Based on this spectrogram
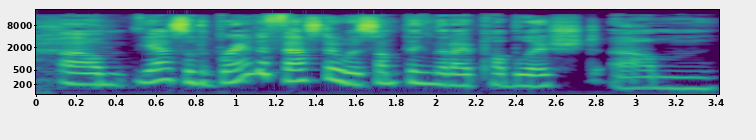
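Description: A woman speaks with a Midwestern accent and ordinary pitch variation. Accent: American (Midwest). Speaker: graphic facilitator and author. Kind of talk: interview.

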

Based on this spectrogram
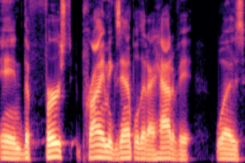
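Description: With a dark, mellow tone, a man speaks at a fairly low pitch and with fairly even intonation on a very clean recording with a silent background. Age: 30s. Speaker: returning podcast guest. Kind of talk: casual chat.

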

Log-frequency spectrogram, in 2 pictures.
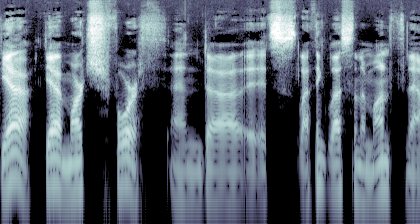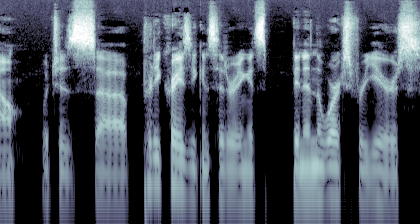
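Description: In a very clean recording with a silent background and a dry, close sound with no echo, a man speaks with an American accent. His pitch is fairly low, varies in an ordinary way, and his pace is moderate. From New York City. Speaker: musician. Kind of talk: casual interview. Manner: halting, repeats words.

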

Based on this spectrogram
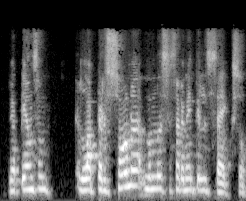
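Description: A woman with a Portuguese accent speaks in a high pitch. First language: Portuguese (speaking Spanish). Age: 40s. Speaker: university lecturer and political campaign author. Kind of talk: interview.

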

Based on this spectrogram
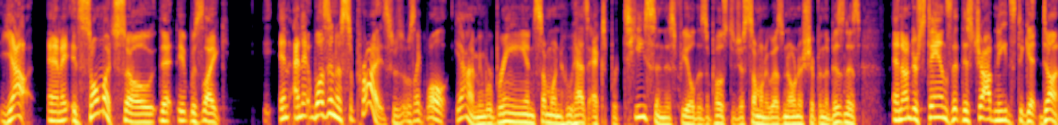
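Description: A fairly high male voice with an American accent, very wide pitch swings and a very fast pace, on a very clean recording with a silent background and a dry, close sound with no echo. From US Northeast. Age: 50s. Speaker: podcast host. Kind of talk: casual chat.

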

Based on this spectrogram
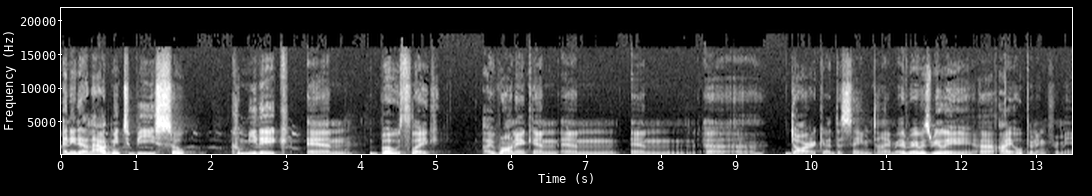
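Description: Speaking very slowly with fairly even intonation, a man with an Italian accent has a very deep, low voice. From northern Italy, Milan. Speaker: sculptor and installation artist. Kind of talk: casual interview.

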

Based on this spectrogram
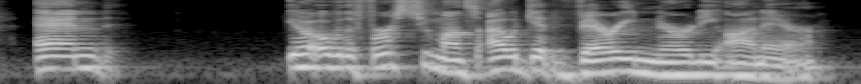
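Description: A man talks at a fairly quick pace in a fairly high voice. His intonation is lively. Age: 20s. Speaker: meteorologist. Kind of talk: interview. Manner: animated; halting.

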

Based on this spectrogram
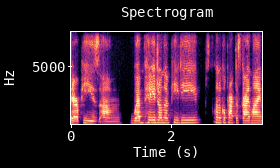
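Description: A woman speaks in a monotone, flat way. The sound is dry and close, with no echo. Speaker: podcast guest, research scientist. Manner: fast talker.

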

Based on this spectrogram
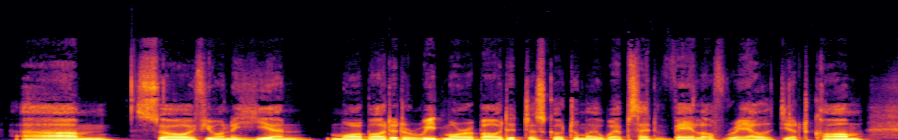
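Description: A man's very deep, low voice with a German accent, dark and mellow in tone, monotone and flat, with hardly any pauses, in a dry, close sound with no echo and a very clean recording with a silent background. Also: moderate pace. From Germany. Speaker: spiritual teacher and podcast co-host. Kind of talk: casual conversational podcast discussion. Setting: studio podcast.

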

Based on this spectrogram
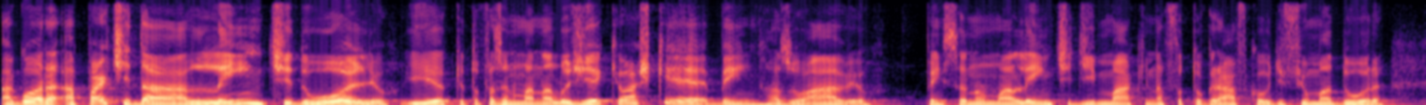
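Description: Noticeable background noise accompanies a man speaking at a moderate pace with lively intonation. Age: 40s. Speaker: podcast co-host. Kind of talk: casual chat.

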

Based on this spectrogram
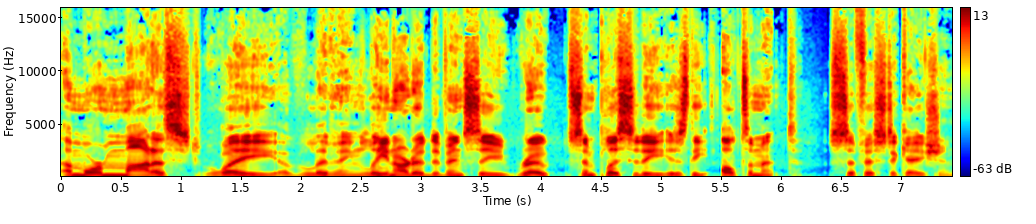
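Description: The man's voice is very deep and low, moving at a fairly slow pace. His intonation is lively. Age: 60s. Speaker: podcast host. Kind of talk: solo monologue podcast. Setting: home studio. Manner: casual, conversational.

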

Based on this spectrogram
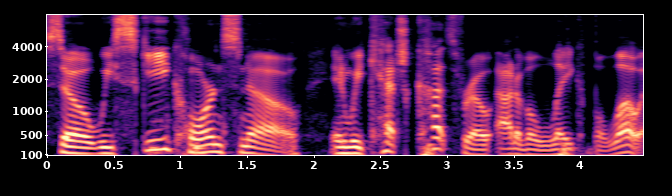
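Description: With an American accent and a normal speaking voice, a man talks at a medium pitch with lively intonation on a very clean recording with a silent background. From Northern California. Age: 40s. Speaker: outdoor gear sales rep. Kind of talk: casual chat.

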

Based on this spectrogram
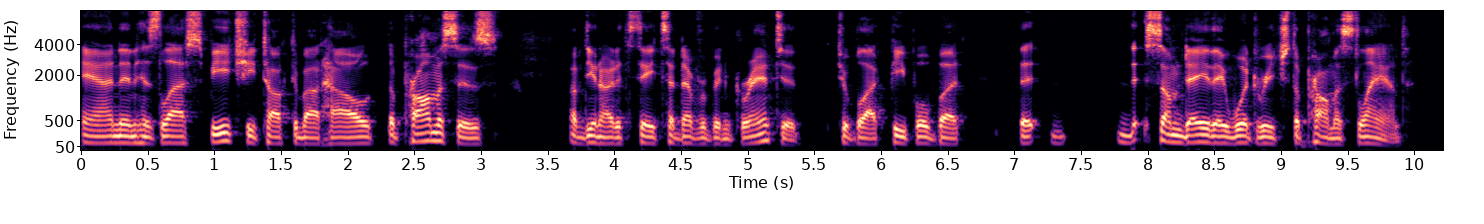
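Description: This man speaks at a fairly quick pace with ordinary pitch variation and very even loudness. The recording is very clean with a silent background, and the sound is dry and close with no echo. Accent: Californian. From Southern California. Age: 30s. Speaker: author and scholar. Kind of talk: interview.

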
